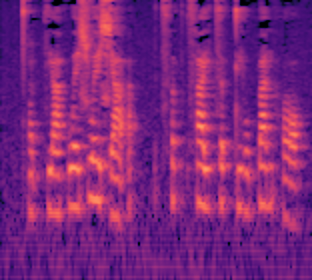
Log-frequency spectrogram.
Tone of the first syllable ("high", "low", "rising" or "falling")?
low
